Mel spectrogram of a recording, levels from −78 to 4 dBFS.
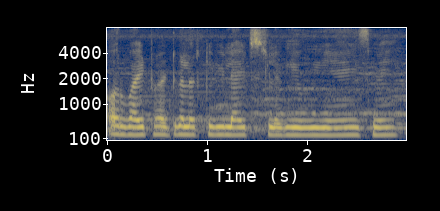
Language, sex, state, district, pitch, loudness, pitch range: Hindi, female, Uttar Pradesh, Shamli, 200 Hz, -16 LUFS, 195-205 Hz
